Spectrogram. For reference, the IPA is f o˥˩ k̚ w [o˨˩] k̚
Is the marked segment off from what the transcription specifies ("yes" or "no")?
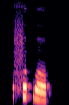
no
